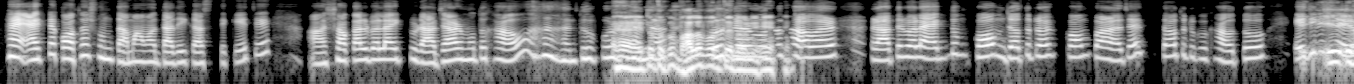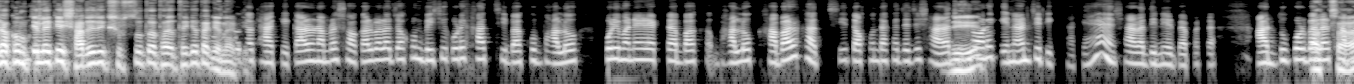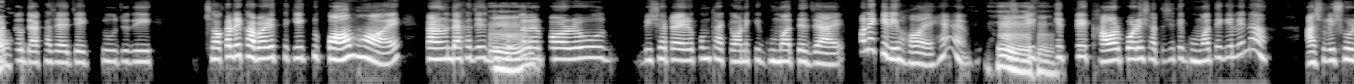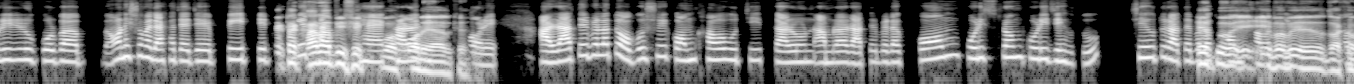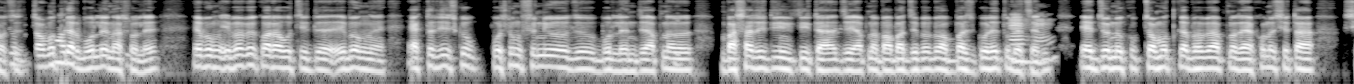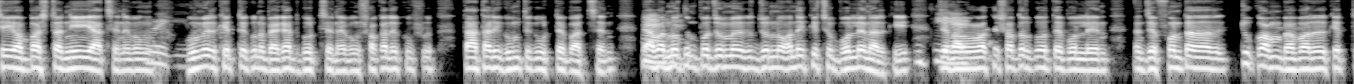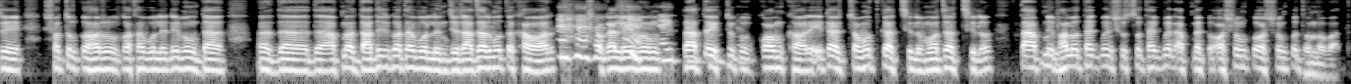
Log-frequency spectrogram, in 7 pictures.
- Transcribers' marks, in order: chuckle; static; laughing while speaking: "দুপুরবেলা রোজার মত খাও আর … যায় ততটুকু খাও"; chuckle; tapping; in English: "effect"; unintelligible speech; other background noise; giggle; laughing while speaking: "একদম, একদম"
- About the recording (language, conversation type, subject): Bengali, podcast, ভালো ঘুমের মান বজায় রাখতে আপনি কী কী অভ্যাস অনুসরণ করেন?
